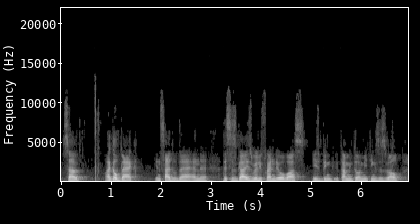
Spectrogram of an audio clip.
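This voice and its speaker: A minister with a Ukrainian accent shares a testimony from the pulpit. His voice sits a little high. He tells it like a lively story, acting out each exchange and often breaking into laughter. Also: normal speed.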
